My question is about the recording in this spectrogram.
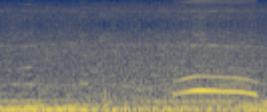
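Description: Steady low rumble of a car's engine and tyres, heard from inside the moving car's cabin. A short, drawn-out voice sound comes in the second half.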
